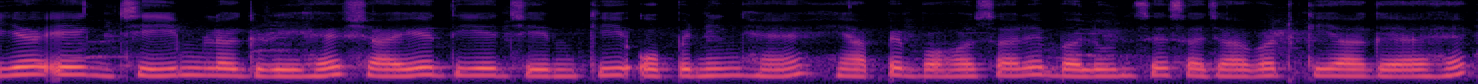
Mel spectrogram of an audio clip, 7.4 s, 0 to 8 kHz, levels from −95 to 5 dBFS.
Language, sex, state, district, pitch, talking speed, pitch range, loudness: Hindi, female, Bihar, Saran, 205 Hz, 180 wpm, 195-220 Hz, -34 LUFS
